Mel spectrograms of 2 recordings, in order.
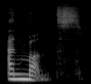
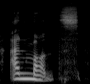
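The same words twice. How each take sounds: The two takes are said the same way.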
